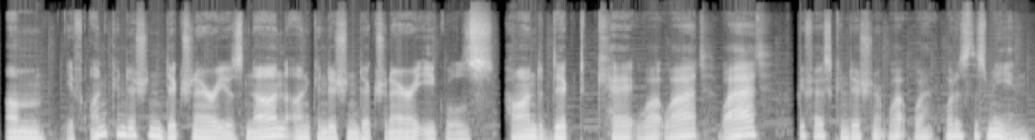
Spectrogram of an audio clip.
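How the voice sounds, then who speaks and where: A man's voice: medium pitch, a little slow. Grumbling man live coding over music. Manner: muttering to himself, sweary, grumbling. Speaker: livestreaming programmer. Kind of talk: casual chat while live coding.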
